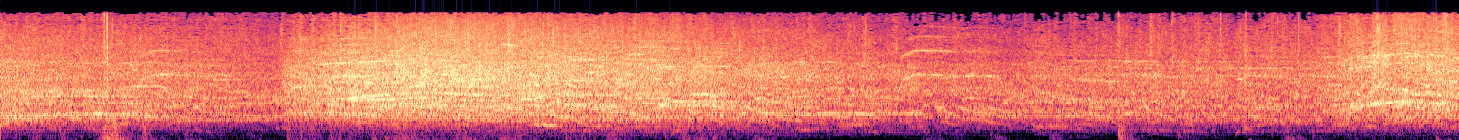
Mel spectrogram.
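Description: A crowd cheers and roars loudly throughout.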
